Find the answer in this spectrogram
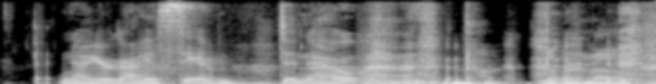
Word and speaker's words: Darnold: No, your guy is Sam Darnold. Darnold. Like Darnold. the easiest name to pronounce, and you screw Darnold.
